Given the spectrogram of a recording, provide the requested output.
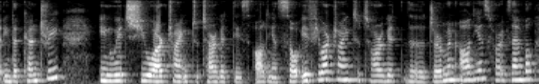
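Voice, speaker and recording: Portuguese-native woman talking to camera about translators, mid pitch, lots of ums and restarts. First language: European Portuguese. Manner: explanatory, with frequent fillers and restarts. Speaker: translator giving business advice. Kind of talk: solo talking-to-camera vlog.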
